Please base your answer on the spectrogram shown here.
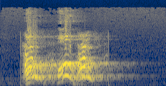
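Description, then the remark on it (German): A dog lets out three quick, loud barks in close succession, the last one trailing off, with no one speaking over it. “Irgendwo bellt ein Hund.”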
